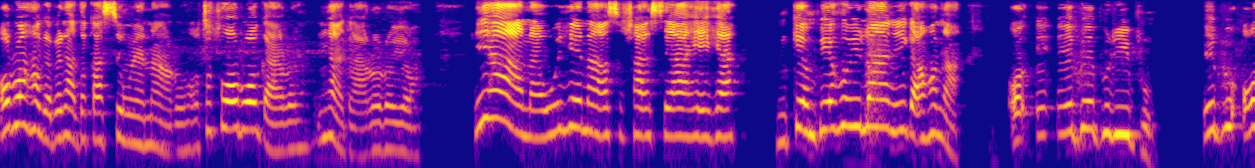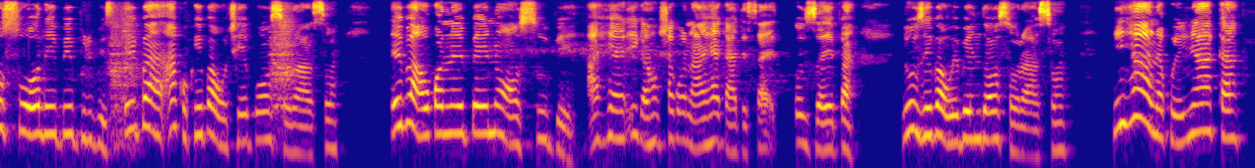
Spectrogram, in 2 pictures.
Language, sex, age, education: Igbo, female, 46-60, secondary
